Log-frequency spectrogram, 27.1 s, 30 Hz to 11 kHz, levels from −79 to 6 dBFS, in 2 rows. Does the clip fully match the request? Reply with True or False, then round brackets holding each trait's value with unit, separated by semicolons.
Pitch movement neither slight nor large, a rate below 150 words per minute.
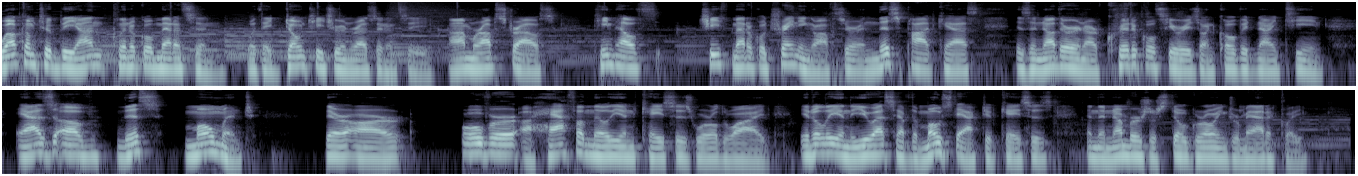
True (3.5 semitones; 135 wpm)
